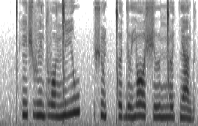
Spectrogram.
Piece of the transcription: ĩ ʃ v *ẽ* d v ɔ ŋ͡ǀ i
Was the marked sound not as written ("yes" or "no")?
yes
